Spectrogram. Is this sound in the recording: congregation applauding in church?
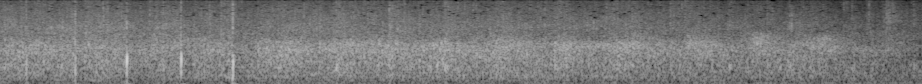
yes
